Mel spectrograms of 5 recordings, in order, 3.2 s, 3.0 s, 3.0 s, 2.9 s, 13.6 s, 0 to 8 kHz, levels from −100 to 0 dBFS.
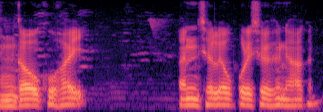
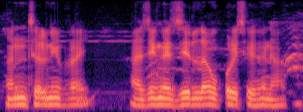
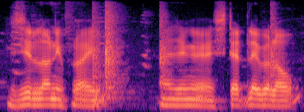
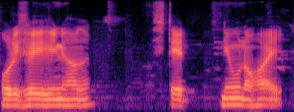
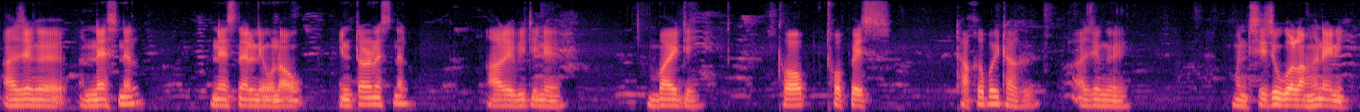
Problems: background sounds at intervals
